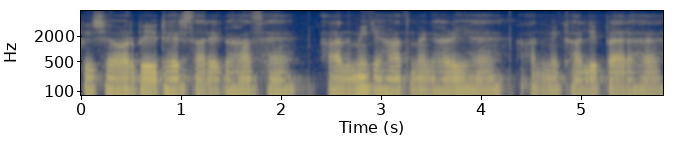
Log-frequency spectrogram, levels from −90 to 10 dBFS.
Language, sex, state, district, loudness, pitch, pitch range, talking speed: Hindi, male, Jharkhand, Deoghar, -21 LUFS, 100 Hz, 95-100 Hz, 175 wpm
